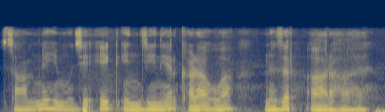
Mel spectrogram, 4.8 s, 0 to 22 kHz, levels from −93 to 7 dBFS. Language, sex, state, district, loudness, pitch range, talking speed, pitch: Hindi, male, Madhya Pradesh, Katni, -16 LUFS, 110-130 Hz, 135 wpm, 120 Hz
